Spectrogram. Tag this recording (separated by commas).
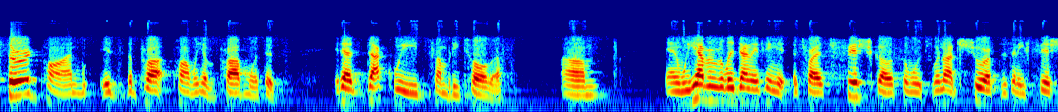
Speech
